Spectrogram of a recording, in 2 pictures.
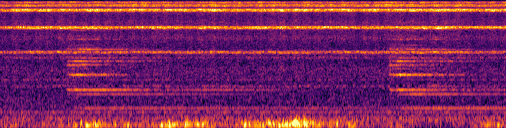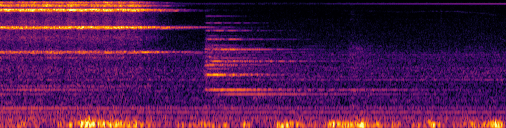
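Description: Altar bells rung at the elevation of the consecrated host: a steady high ringing of small bells for about eight seconds, with a deeper bell struck three times about four seconds apart. The last strike rings on alone after the small bells stop.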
